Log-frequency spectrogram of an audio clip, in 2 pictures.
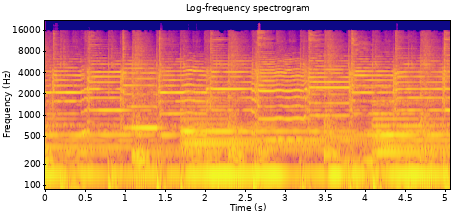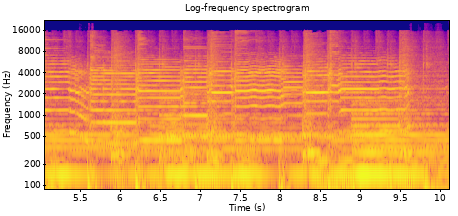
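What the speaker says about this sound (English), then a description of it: "I'm now putting a D Dorian backing track on" Dense D Dorian backing track for guitar practice, with sustained bass and chord tones under bright melodic lines, loud and continuous throughout with no talking.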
